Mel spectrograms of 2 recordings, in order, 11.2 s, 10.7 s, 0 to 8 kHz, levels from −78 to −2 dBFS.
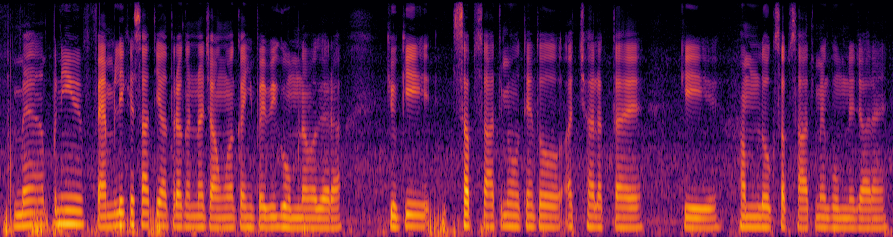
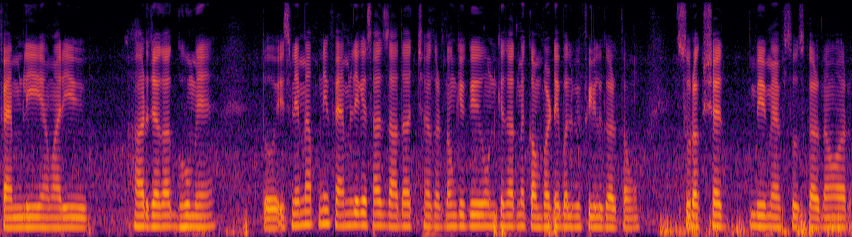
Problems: constant background noise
